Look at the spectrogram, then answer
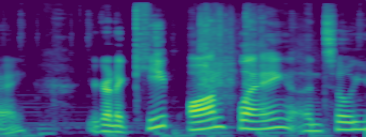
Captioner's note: stones rattling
